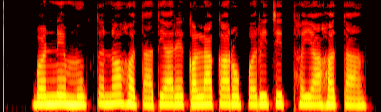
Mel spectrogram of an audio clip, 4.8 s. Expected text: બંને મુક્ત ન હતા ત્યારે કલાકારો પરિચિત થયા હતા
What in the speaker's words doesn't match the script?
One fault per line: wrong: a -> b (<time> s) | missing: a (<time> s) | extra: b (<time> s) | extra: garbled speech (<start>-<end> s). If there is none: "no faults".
no faults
